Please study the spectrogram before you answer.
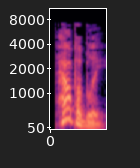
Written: palpably

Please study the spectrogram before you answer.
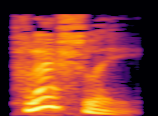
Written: fleshly

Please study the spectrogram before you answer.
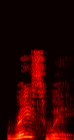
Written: raceway

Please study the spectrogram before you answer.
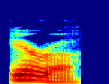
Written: Ara

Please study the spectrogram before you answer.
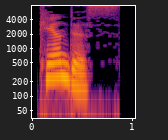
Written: Kandace

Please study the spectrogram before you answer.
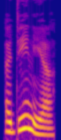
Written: edenia

